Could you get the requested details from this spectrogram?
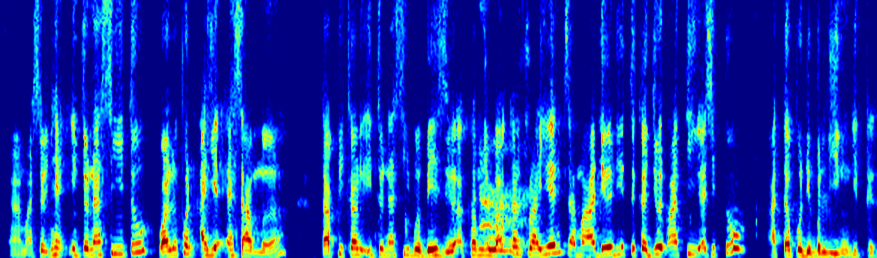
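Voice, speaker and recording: A Malaysian man with a Malay accent teaching sales skills in an online class over a video call, animated and dropping "ha" between phrases. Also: high voice, fast. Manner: animated, peppered with "ha" and rhetorical checks. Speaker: sales trainer.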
